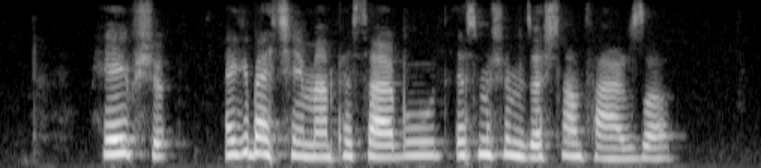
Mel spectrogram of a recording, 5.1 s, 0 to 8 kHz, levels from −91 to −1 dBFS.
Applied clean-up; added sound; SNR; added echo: none; none; none; none.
